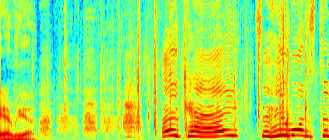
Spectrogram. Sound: panting

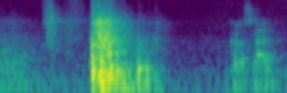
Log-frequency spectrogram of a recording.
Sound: thuds

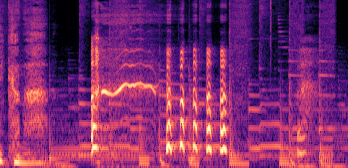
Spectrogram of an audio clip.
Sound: chuckles

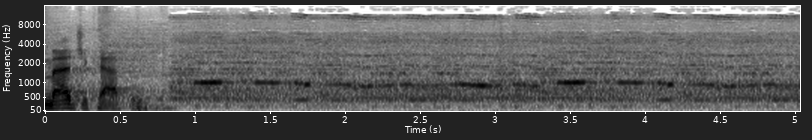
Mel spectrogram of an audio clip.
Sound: mixer squeaking

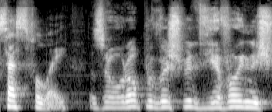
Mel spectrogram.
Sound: foreign language

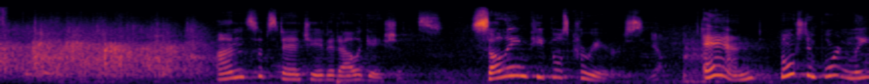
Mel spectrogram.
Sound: applause

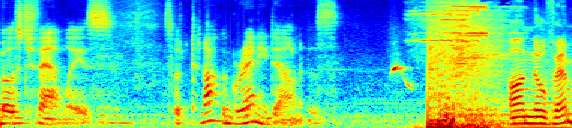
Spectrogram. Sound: whistles

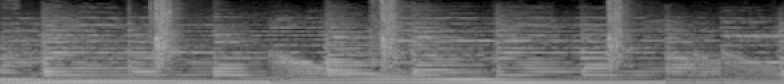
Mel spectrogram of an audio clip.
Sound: applause in rhythm

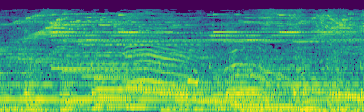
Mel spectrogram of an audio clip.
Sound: cheering

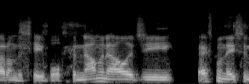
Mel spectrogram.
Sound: chuckles

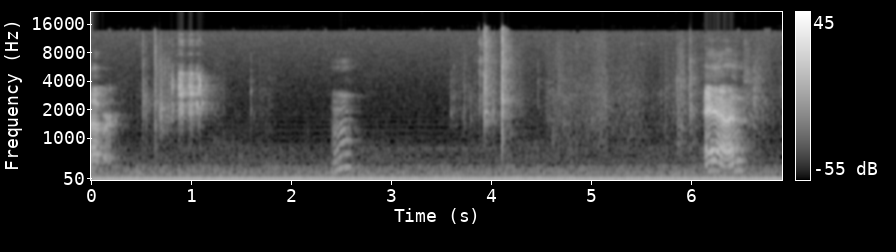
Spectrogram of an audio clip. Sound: communicator chirps

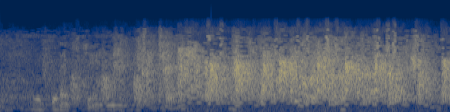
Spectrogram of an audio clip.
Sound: audience applauding

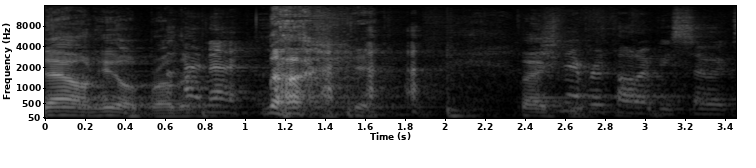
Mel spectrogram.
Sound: laughter

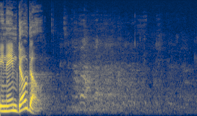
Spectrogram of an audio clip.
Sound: audience chuckles

